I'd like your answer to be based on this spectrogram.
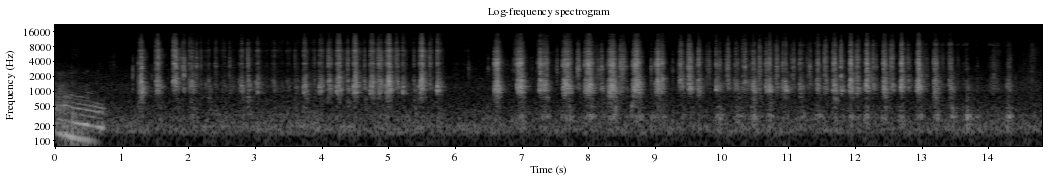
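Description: A wooden stylus scratches short strokes into a flat black-coated scratch art card, etching the left tree trunk. After a brief low tonal sound at the start, quick dry, bright scratching strokes repeat in uneven bursts, about three per second, each rasping briefly and fading at once.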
